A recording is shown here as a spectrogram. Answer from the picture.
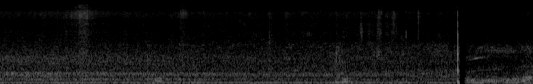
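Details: A beehive full of busy honey bees on April 22nd, constant layered buzzing drone broken by a brief sharp knock before the hum resumes.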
